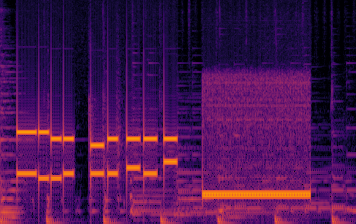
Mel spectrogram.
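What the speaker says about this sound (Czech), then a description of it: "Jako každý správný telefon, i veselý mobil umí volat." A battery-powered Czech-speaking toy mobile phone dials out: a quick run of loud two-tone keypad beeps, then a long steady dial tone, followed by short bursts of ringback.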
